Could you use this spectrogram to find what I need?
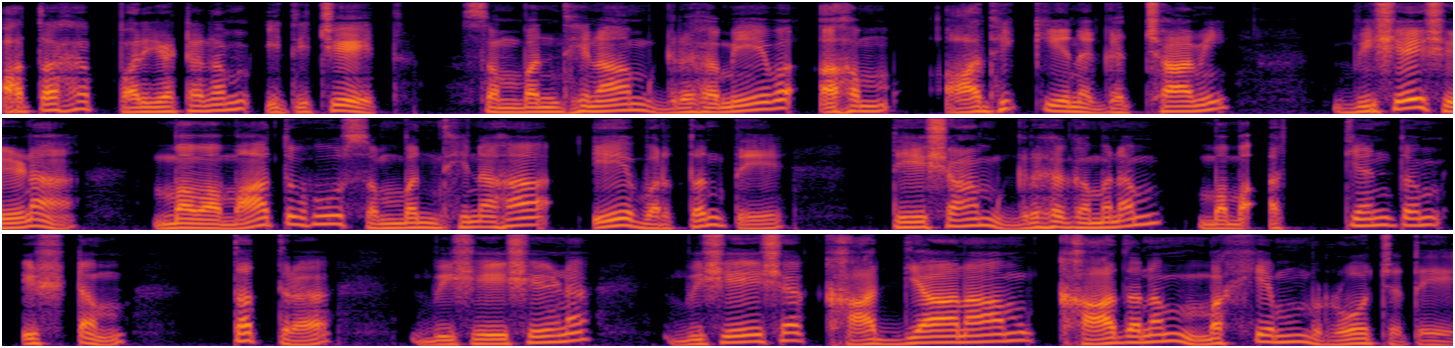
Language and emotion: Sanskrit, neutral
